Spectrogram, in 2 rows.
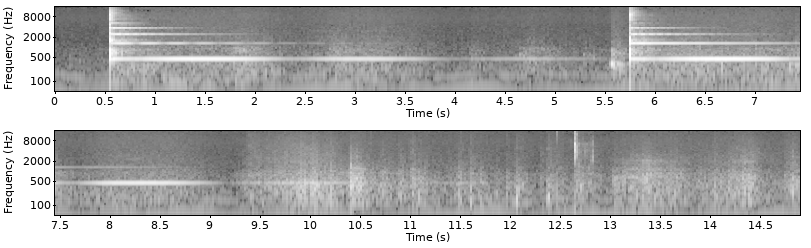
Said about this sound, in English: We're coming to the end of the meditation. I will ring the bell 3 times so you can gently come out of your meditation as you listen to the bell.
